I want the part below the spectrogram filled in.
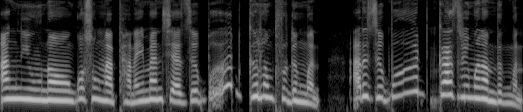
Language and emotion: Bodo, disgusted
